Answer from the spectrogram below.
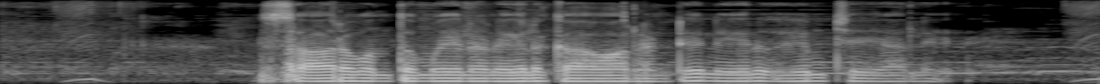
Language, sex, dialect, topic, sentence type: Telugu, male, Telangana, agriculture, question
